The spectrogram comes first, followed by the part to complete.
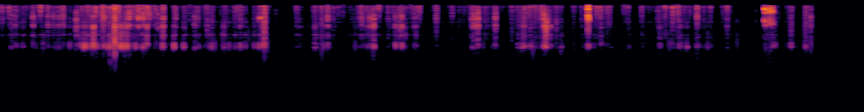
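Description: Faint rustling and many small clicks as the paper pages of a Lego instruction booklet are handled and turned.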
